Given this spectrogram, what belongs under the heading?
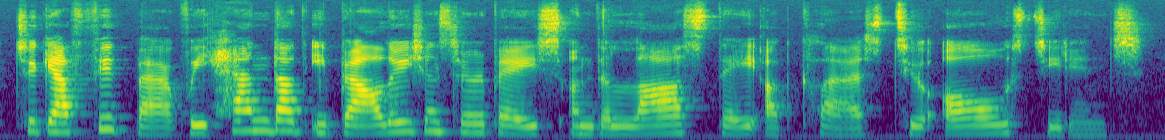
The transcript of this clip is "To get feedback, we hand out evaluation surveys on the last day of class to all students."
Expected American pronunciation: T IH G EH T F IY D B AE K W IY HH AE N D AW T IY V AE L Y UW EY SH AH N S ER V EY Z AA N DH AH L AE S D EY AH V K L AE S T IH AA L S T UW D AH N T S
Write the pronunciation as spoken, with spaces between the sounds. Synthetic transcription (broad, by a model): T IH G EH T F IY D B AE K W IY HH AE N D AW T IY V AE L Y UW EY SH AH N S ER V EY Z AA N DH AH L AE S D EY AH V K L AE S T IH AA L S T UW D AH N T S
